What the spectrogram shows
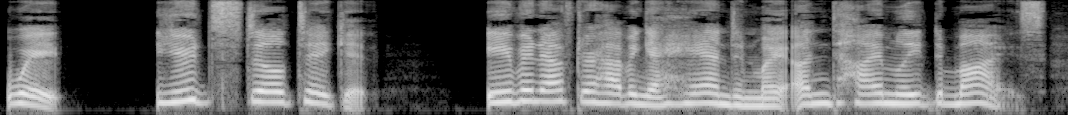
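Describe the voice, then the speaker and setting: A woman's voice: on the high side, moderate pace, dry recording, studio quality, pitched above the performer's own voice, lightly acted. A woman voicing an eager, geeky young woman with a crush, talking in a flustered way.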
